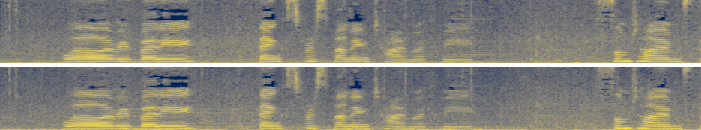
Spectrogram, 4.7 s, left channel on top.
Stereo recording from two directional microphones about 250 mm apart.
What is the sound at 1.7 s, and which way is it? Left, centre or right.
A woman's voice, centre.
